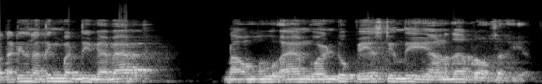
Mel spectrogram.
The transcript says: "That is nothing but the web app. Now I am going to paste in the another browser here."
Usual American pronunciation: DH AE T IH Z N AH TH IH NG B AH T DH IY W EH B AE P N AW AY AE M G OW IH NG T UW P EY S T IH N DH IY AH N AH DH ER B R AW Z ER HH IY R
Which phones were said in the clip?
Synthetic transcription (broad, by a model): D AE T IH Z N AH T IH NG B AH T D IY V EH B AE P N AW AY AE M G OW IH NG T UW P EY S T IH N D IY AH N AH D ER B R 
